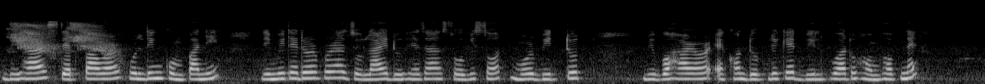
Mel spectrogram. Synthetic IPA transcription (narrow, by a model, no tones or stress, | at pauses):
biɦaɹstɛtpawaɹhuldiŋkumpani | limitedɔɹpɔɹazulajdujɦɛzaɹsobisɔtmʊɹbidːut̚ | bjɔbɔɦaɹɔɹʔɛkʰɔndupliket̚bilpʊwatʊxɔmbʱɔbnɛ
